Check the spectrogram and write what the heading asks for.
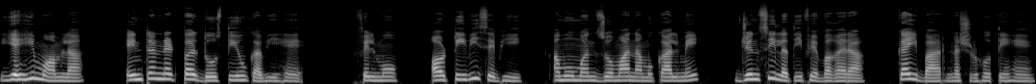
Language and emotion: Urdu, neutral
